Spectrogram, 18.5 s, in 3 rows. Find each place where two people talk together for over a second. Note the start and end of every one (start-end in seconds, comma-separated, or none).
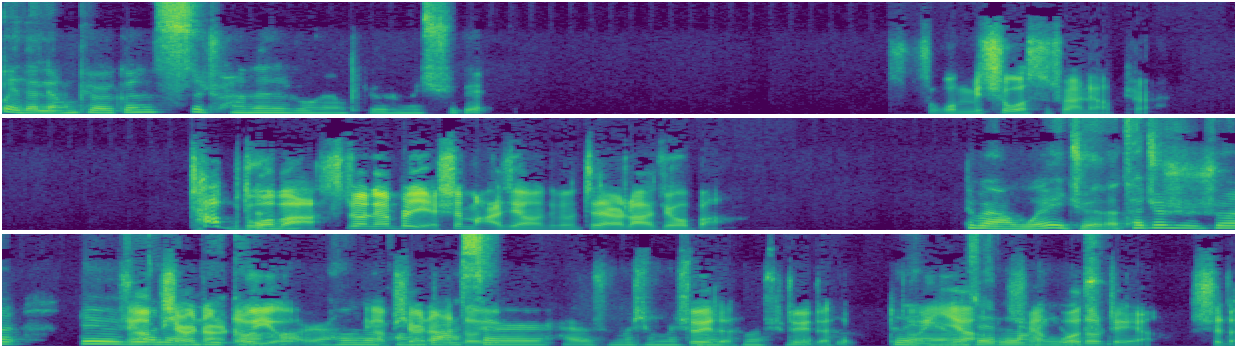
12.9-14.8, 15.7-17.9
